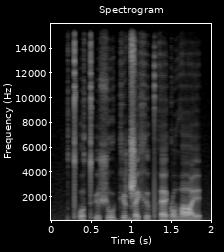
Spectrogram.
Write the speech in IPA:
tʼ o tʼ y ʃ u kʲ ə ɖ͡ʐ ɛ xʲ o pʰ ɛ ɡ y ðˤ e

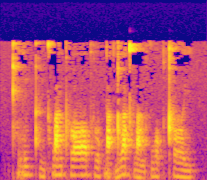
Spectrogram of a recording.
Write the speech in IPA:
kʰ r iː˦˥ k̚ pʰ iː˨˩ kʰ w a˥˩ ŋ pʰ l ɔː˥˩ pʰ l u˦˥ k̚ j a˨˩ k̚ d u˥˩ a̯ kʰ w a˨˩ n k w o˦˥ k̚ tʰ ɤː˧ j

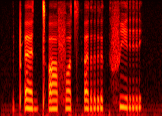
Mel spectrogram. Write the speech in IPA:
pʼ ɜ d tʼ ɒ f ɔ t͡sʼ ʌ r ʊ k f i r

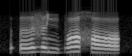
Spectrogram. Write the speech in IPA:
ʔ ɤ z ɤ ɲ b ɔ χ ɔ

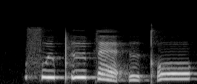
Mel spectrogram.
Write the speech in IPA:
sʷ ɨ˥ pʼ ɨ˥ t ɛ˧˩ ʔ ɨ˧˩ kʼ o˥

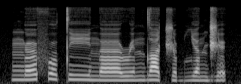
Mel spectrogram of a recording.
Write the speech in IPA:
ŋ œ f o t iː n̪ ɜː ɹ ɪ n d a t͡ʃ œ b ʎ ɜ n d͡ʒ ɪ

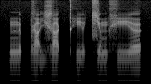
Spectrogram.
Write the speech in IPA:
n ə˨˩ p̚ ɣ a̰˧˨ j ɣ a˨˩ k̚ t̪ʰ ḭ˧˨ ə̯ t͡ɕ ə˨˦ m x i˨˦ ə̯

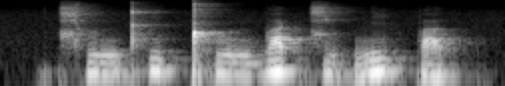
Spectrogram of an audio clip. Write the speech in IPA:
t͡ɕʰ ɯ˧ ŋ kʰ i˥˩ t̚ kʰ u˧ n b a˥˩ k̚ t͡ɕ i˨˩ t̚ n i˥˩ ʔ p a˨˩ t̚

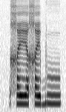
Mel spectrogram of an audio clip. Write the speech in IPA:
χ eː χ e b u

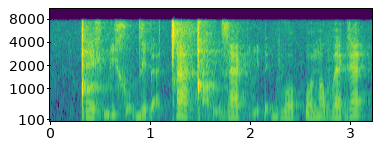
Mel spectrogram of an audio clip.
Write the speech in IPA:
ǃ e x b i x o̰ d i ɗ æ̰ ǀ æ ǃ æ̰ ɾ ḭ z æ k ḭ ɗ ḛ b v o k͡p o n ɔ v ɛ ɡ ɛ

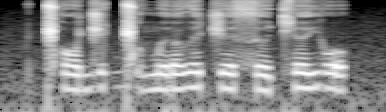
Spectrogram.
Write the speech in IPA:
ǁʰ ɔ d͡ʒ e ɡ͡ǁ o m ɘ ɾ œ ð e t͡ʃ e s ɘ cʰ e j o

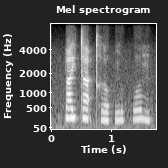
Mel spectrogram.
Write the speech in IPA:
p a˥˩ j t a˥˩ ʔ kʰ l o˨˩ k̚ ŋ u˨˩ k̚ w o˥˩ m

